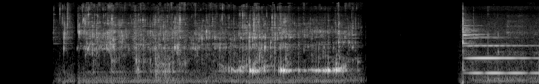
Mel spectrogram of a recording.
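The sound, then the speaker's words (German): Wine, the last of a bottle of Grauburgunder from Weingut Winter, splashes and gurgles steadily into a glass for about three seconds, a faint rising tone building as it fills. After a short silence, a bright, sustained ringing chime begins. “Und den letzten Rest dieser Flasche, davon wurdest du gerade Zeuge, habe ich mir soeben ins Glas gegossen.”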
